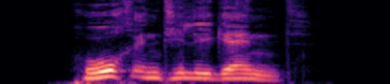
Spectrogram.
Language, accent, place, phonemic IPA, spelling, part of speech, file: German, Germany, Berlin, /ˈhoːχʔɪntɛliˌɡɛnt/, hochintelligent, adjective, De-hochintelligent.ogg
- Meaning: highly intelligent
